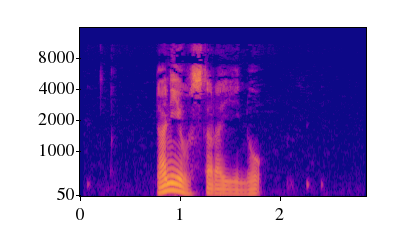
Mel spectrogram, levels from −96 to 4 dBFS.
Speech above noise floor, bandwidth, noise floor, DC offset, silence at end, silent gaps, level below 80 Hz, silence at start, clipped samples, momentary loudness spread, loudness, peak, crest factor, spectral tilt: 47 dB; 11.5 kHz; -71 dBFS; under 0.1%; 1.05 s; none; -46 dBFS; 0.8 s; under 0.1%; 14 LU; -24 LUFS; -6 dBFS; 22 dB; -4.5 dB/octave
